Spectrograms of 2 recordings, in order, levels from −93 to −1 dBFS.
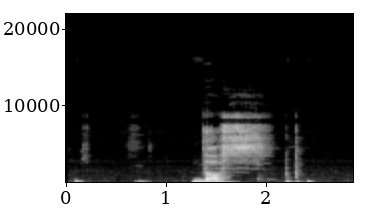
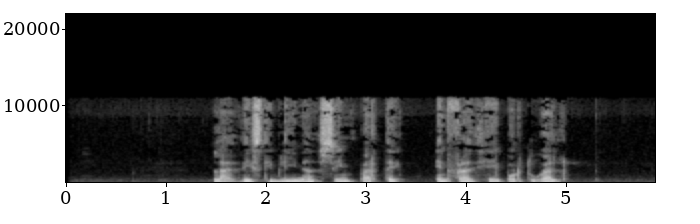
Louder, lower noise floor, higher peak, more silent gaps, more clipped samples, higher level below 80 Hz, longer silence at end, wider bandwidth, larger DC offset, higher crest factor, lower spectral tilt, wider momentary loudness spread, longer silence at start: first, -18 LUFS vs -25 LUFS; second, -61 dBFS vs -67 dBFS; first, 0 dBFS vs -6 dBFS; neither; neither; second, -56 dBFS vs -48 dBFS; second, 0.45 s vs 0.9 s; second, 9.6 kHz vs 11.5 kHz; neither; about the same, 22 dB vs 22 dB; about the same, -4 dB/octave vs -4 dB/octave; first, 24 LU vs 9 LU; second, 0.1 s vs 1.5 s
